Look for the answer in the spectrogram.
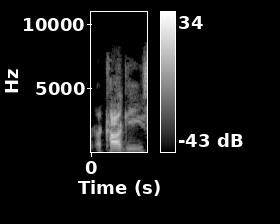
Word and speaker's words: Akagi: So she's just basically, the lady in front is like, "Here's the next one, Agaki Noburo," or Akagi, sorry.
